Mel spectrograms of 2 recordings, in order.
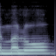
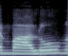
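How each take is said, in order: First: معلوم squashed to ma-loom; short first syllable in معلوم, no ain; swallowed ain. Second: معلوم with long first syllable, maa-loom; clear ain. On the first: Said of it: "عین کو واضح کر کے نہیں پڑھتے". (معلوم میں عین کھا کر) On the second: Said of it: "اس میں عین ہے". (معلوم میں عین واضح) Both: Shown as a demonstration.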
